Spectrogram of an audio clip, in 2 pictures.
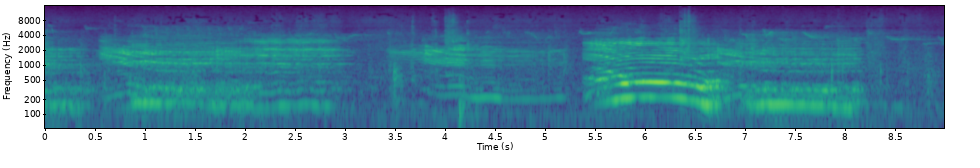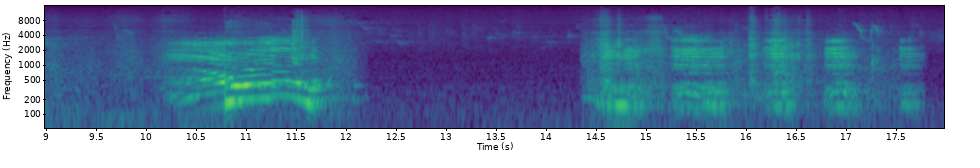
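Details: A red deer stag bellows during the rut in a Vercors forest, France, on 30 September 2022, in fog and 3 °C cold: deep, drawn-out groans that swell and fall, about two seconds each.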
